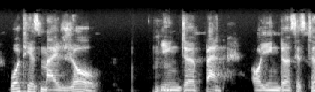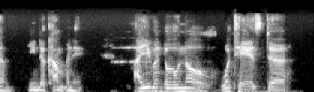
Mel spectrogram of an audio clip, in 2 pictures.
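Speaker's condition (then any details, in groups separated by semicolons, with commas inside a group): No condition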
